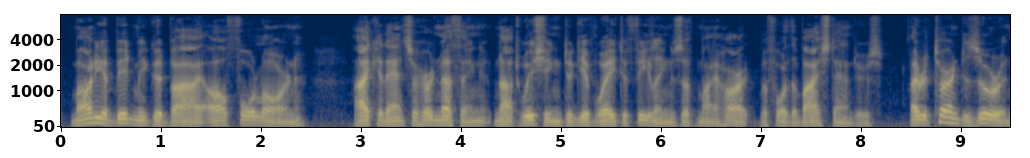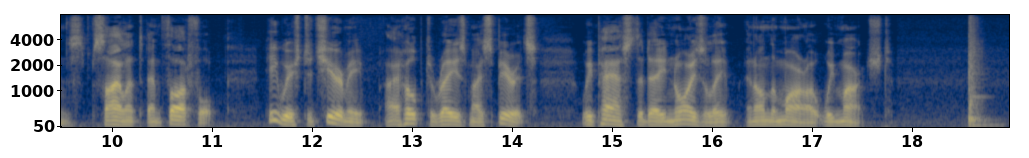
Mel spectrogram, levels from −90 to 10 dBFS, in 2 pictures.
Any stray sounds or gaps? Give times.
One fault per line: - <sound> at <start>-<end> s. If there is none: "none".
- thud at 18.6-18.9 s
